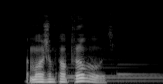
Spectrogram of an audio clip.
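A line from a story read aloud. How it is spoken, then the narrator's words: Muttering. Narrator (Russian): Пробормотал он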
